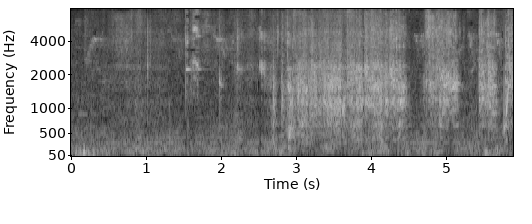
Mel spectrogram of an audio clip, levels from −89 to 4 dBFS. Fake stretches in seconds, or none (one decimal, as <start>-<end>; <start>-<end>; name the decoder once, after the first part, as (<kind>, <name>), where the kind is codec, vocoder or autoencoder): 0.5-1.3 (codec, DAC); 2.2-4.3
